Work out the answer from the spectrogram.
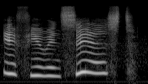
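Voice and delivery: very high, slow chirpy voice; a little bird, chirping. Acted. Sparrow accepts fight.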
